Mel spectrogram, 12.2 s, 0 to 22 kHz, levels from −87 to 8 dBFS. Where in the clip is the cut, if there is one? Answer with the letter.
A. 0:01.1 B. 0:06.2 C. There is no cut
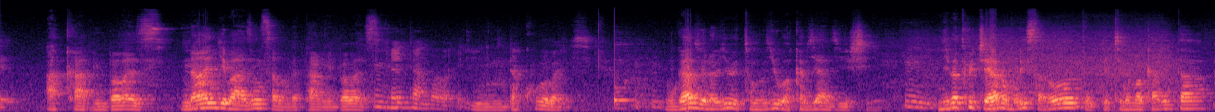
B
